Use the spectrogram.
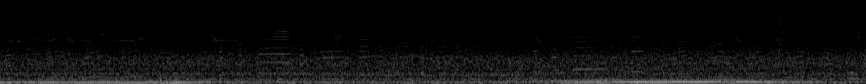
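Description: A dense, steady hum of many honey bees buzzing close by as a new colony is set up, swelling and fading slightly in loudness.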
